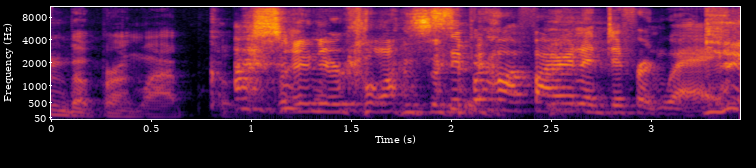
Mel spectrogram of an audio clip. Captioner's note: chuckles; chuckling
